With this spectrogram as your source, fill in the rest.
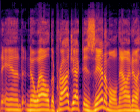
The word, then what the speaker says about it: Xanimal: The project is Zanimal.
